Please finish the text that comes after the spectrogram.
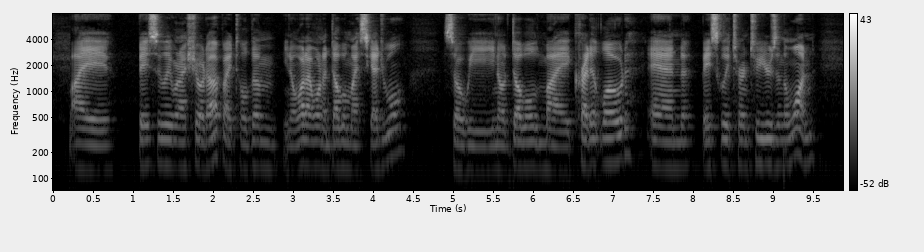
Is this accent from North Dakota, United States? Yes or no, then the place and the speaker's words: yes; Devils Lake, North Dakota, United States; I am from Devils Lake, North Dakota.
